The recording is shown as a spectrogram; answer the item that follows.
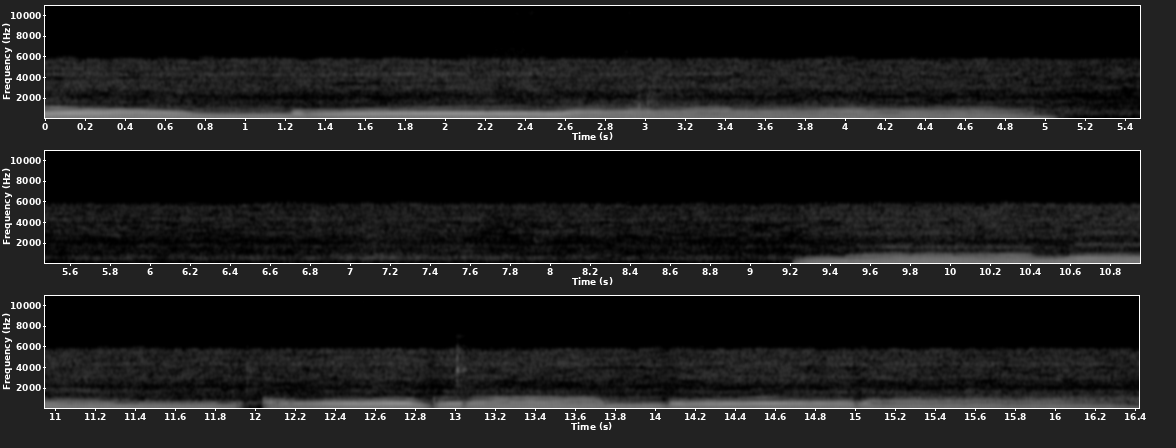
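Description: A voice chanting long held notes on one steady low pitch, mantra-style: one long tone to about five seconds in, a pause of about four seconds, then another long tone to the end with a brief break in the middle.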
